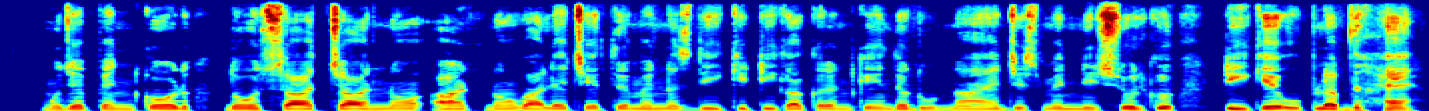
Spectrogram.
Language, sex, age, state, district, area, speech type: Hindi, male, 18-30, Madhya Pradesh, Gwalior, urban, read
